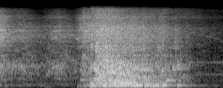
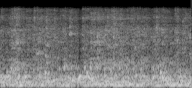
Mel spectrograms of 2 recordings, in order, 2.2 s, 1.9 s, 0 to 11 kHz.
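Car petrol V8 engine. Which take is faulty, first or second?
first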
